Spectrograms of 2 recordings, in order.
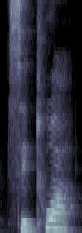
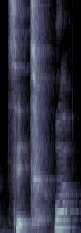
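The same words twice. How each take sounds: First: The emphasis falls on the vowel sound. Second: The emphasis falls on the consonant t. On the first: The speaker calls it right. "j'accentue toujours la voyelle" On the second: The speaker calls it wrong. "je n'accentue pas la consonne. Je ne dis pas"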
